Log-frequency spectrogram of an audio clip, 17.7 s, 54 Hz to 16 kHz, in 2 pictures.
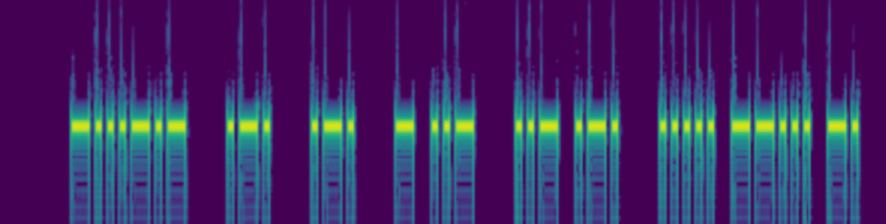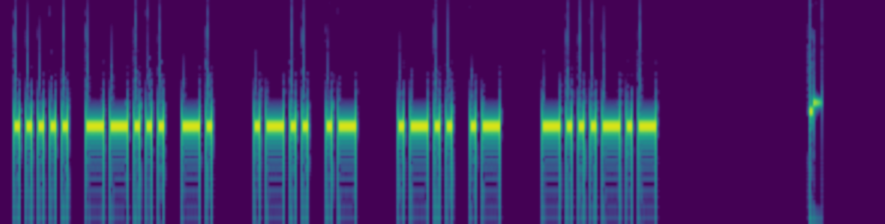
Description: Morse code, heard as a keyed tone, about 19 wpm, 650 Hz. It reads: <BK> R R TU UR 57N 57N LA LA <BK>
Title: POTA QSO Practice - 20wpm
